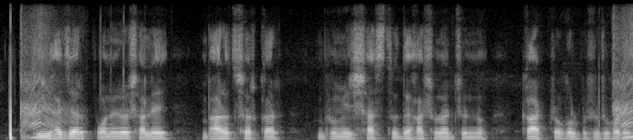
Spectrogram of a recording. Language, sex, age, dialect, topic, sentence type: Bengali, male, 31-35, Northern/Varendri, agriculture, statement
